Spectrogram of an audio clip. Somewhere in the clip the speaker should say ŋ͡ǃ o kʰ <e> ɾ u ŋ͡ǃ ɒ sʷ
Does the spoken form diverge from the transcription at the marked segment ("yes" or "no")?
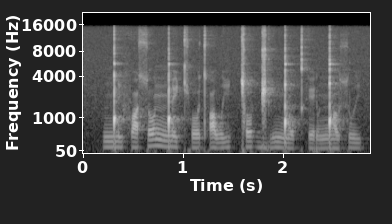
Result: no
